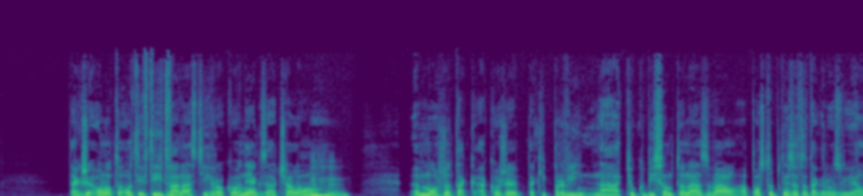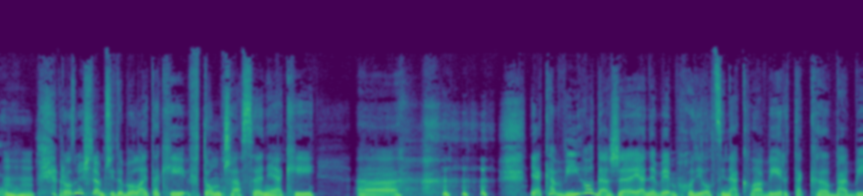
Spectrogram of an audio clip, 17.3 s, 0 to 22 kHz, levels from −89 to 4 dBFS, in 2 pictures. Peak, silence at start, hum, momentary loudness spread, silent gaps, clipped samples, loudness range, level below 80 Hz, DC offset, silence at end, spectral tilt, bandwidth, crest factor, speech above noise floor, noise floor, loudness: -8 dBFS; 0.7 s; none; 7 LU; none; under 0.1%; 4 LU; -64 dBFS; under 0.1%; 0 s; -5 dB/octave; 16.5 kHz; 14 dB; 49 dB; -70 dBFS; -21 LUFS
